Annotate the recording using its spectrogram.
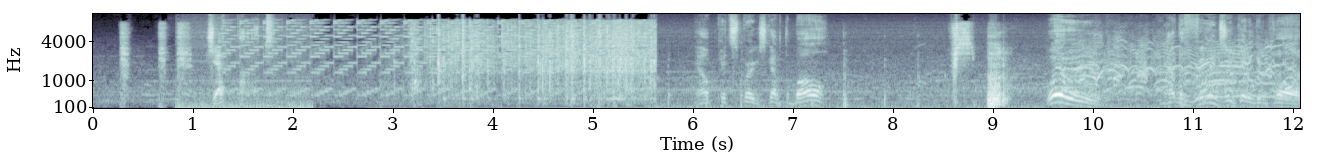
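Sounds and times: repeating ringing tones: 0:01.1 - 0:05.7.

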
